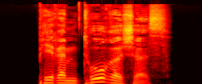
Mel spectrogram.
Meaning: strong/mixed nominative/accusative neuter singular of peremtorisch
- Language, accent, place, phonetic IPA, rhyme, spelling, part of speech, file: German, Germany, Berlin, [peʁɛmˈtoːʁɪʃəs], -oːʁɪʃəs, peremtorisches, adjective, De-peremtorisches.ogg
